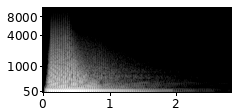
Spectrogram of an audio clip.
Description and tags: Alien movie sounds
I made this with serum is very similar to the sound fx of a aliens movie, if you are using this sound on a track please send me the track so I can hear it!
Alien, alien-sound-effects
